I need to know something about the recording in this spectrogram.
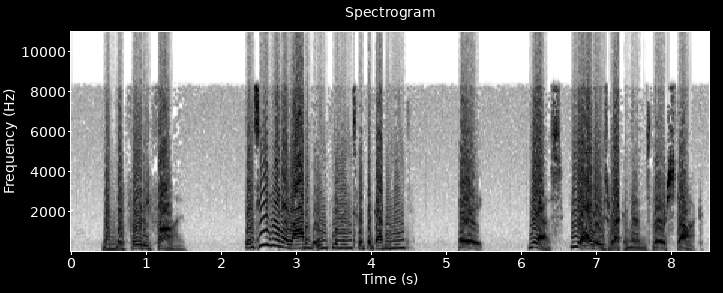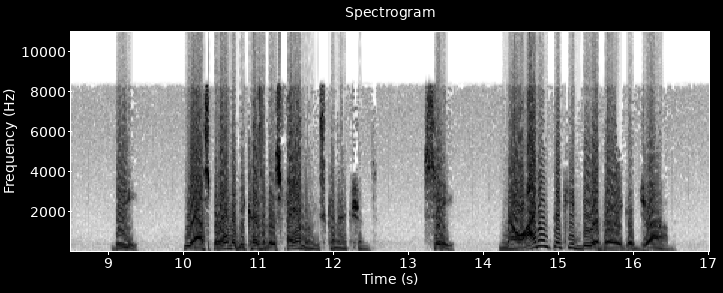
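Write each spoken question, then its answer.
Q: Does he have a lot of influence with the government?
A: B: Yes, but only because of his family's connections.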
